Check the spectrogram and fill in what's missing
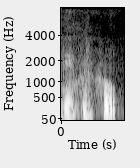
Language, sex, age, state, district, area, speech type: Bodo, male, 45-60, Assam, Kokrajhar, rural, spontaneous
